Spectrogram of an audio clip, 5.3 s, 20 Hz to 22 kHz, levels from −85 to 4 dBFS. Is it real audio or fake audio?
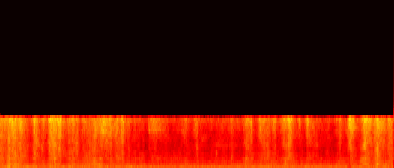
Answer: fake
